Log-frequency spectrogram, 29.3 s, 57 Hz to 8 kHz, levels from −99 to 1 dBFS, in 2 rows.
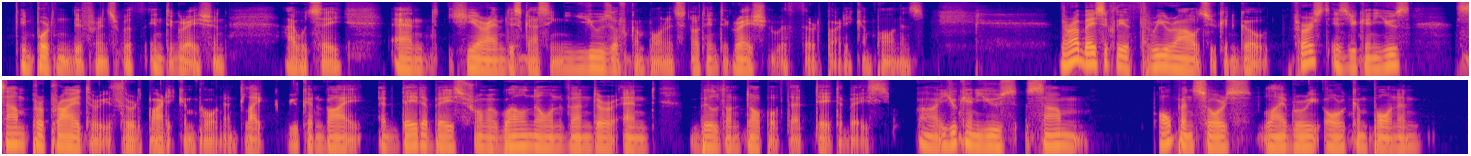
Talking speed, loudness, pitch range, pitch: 135 wpm, -28 LUFS, 90-105 Hz, 95 Hz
